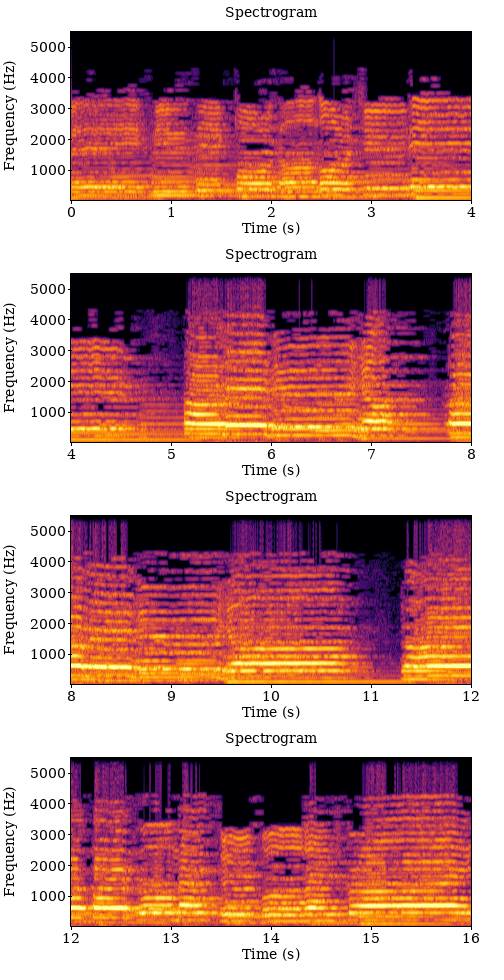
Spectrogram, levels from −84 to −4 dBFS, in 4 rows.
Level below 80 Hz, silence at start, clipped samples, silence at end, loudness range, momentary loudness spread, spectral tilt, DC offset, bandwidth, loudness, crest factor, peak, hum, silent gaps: -42 dBFS; 0 s; 3%; 0 s; 6 LU; 12 LU; -8.5 dB/octave; under 0.1%; 5.4 kHz; -8 LUFS; 8 dB; 0 dBFS; none; none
